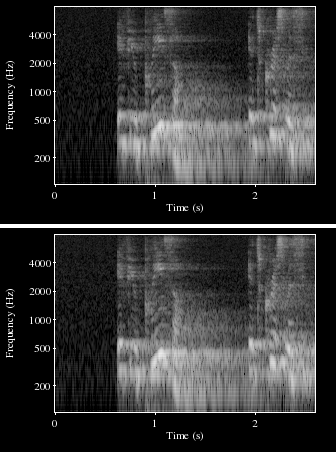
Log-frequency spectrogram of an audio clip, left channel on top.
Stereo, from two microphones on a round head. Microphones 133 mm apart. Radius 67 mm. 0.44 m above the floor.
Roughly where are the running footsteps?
No running footsteps in this recording.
